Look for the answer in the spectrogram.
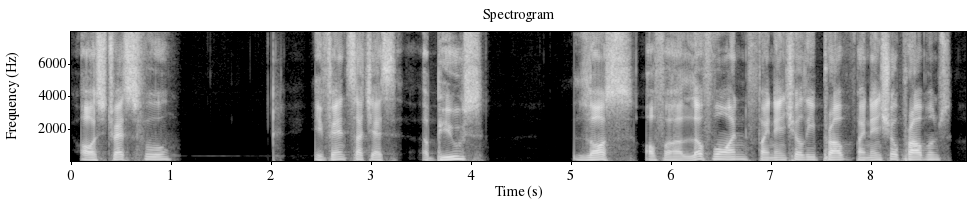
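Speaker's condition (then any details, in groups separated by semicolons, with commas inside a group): No condition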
